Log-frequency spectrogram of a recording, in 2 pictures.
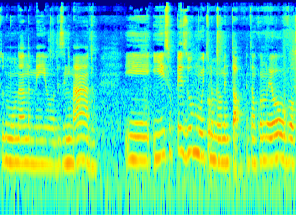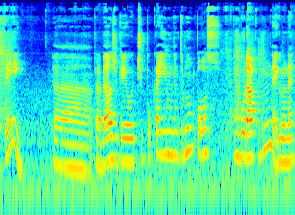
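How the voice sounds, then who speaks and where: Audible room echo follows a fairly slow delivery. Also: woman, medium pitch for a woman, ordinary pitch variation. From Belgium, Antwerp (Flanders). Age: 30s. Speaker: content creator. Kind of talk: personal vlog storytelling. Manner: halting, with fillers.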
